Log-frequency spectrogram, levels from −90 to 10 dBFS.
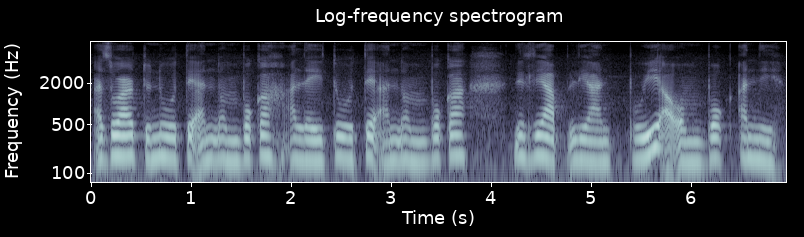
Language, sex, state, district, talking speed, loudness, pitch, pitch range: Mizo, female, Mizoram, Aizawl, 190 wpm, -20 LUFS, 160 Hz, 150-170 Hz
